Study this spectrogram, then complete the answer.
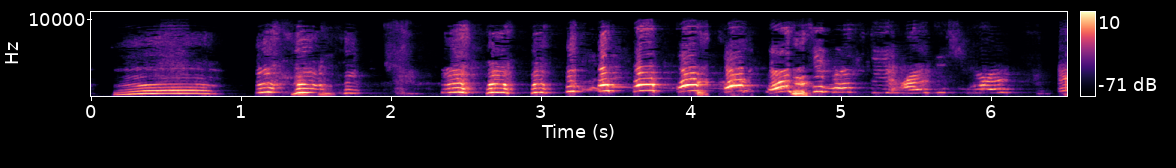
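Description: A young woman talks with animation over an online call.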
